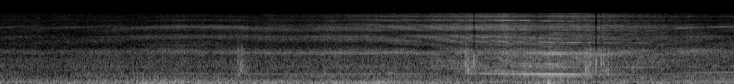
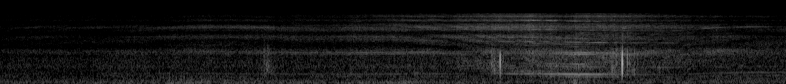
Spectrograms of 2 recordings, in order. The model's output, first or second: second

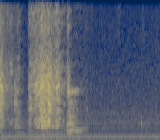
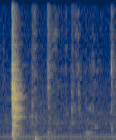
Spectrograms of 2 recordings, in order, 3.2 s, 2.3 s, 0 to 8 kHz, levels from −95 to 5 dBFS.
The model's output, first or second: second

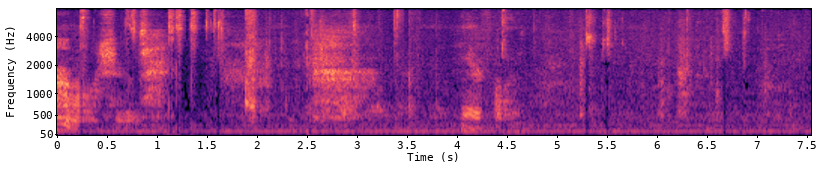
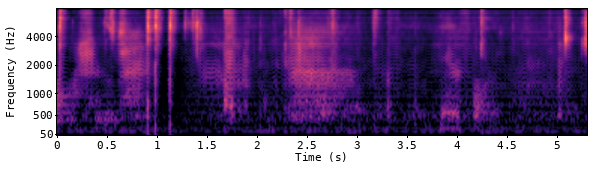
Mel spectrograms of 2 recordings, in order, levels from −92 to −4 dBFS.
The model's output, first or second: second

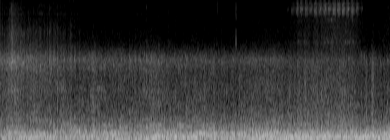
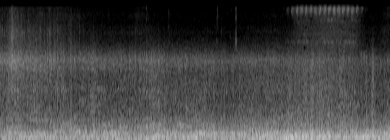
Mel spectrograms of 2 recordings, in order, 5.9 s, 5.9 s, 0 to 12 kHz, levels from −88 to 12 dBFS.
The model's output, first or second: second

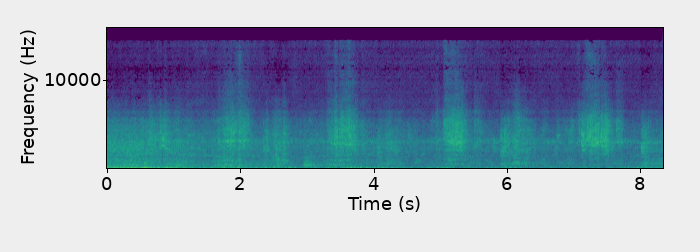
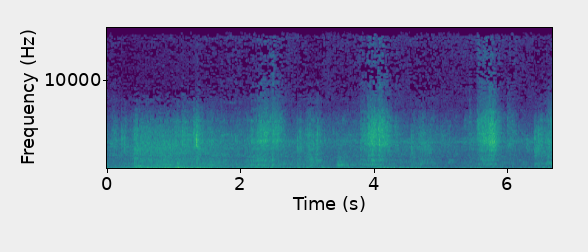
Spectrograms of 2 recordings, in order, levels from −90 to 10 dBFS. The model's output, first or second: first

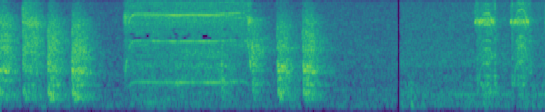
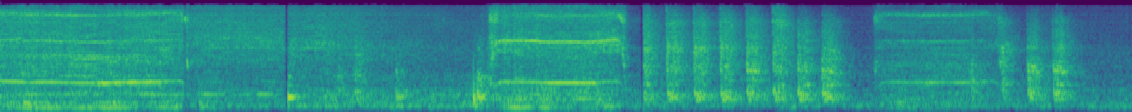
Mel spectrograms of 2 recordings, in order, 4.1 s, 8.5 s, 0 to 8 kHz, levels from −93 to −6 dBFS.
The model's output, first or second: second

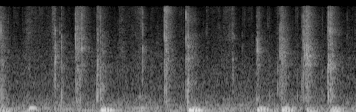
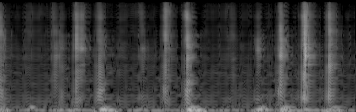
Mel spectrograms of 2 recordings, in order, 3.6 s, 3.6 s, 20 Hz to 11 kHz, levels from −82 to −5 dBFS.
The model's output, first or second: second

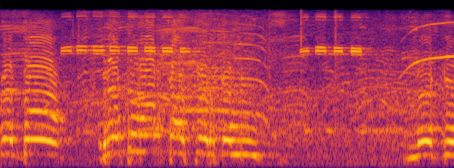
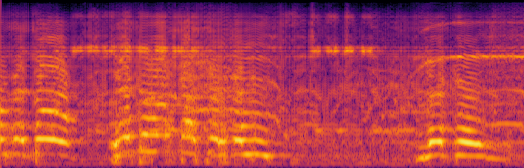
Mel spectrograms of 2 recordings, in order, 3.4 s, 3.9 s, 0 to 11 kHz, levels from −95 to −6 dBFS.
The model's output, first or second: second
